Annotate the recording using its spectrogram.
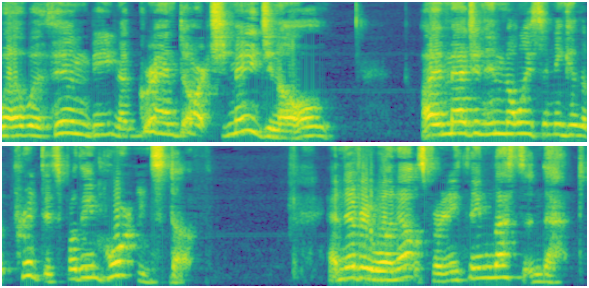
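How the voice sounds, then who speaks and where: A man puts on a high-pitched character voice and speaks at a moderate pace. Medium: actual play. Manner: chatty, rambling.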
